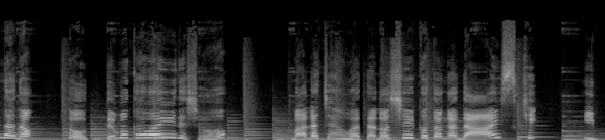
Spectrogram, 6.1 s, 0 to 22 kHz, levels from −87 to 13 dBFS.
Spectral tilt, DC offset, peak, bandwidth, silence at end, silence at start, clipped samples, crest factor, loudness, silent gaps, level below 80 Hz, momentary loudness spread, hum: -2.5 dB/octave; under 0.1%; -4 dBFS; 19 kHz; 0 s; 0 s; under 0.1%; 18 dB; -21 LUFS; none; -46 dBFS; 14 LU; none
